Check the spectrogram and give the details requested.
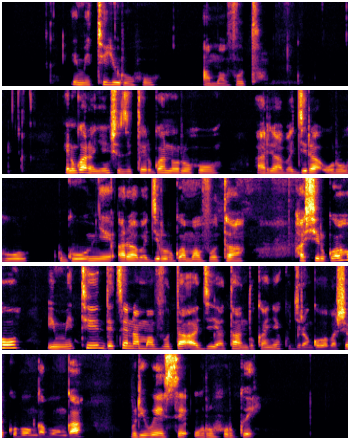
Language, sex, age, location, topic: Kinyarwanda, female, 25-35, Kigali, health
